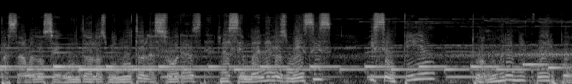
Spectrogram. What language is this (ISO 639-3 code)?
spa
